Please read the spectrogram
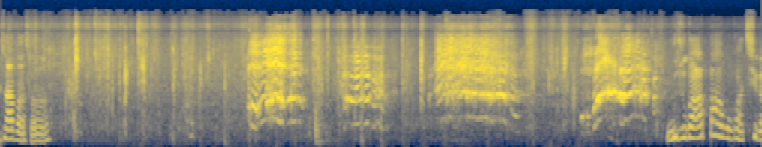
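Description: A toddler's high-pitched squeals and shouts in four short bursts, with faint footsteps on a leaf-strewn dirt path before them.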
